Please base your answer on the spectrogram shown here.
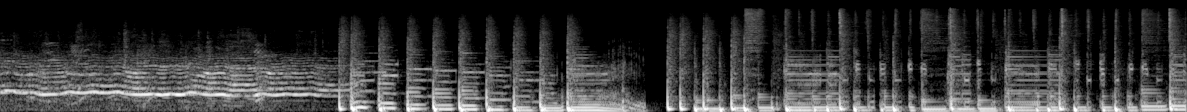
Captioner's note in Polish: Aplauz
